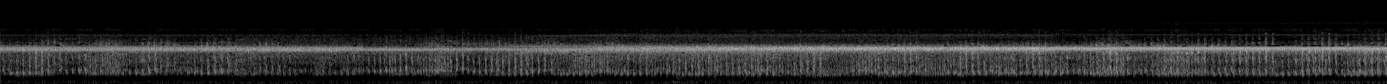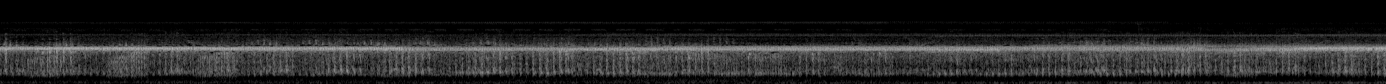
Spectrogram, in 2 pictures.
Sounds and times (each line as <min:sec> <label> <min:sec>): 0:00.0 frogs singing 0:27.7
